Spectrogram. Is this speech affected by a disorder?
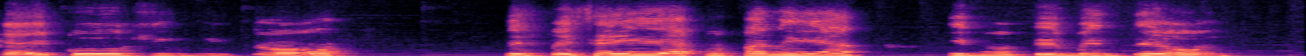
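Yes: cerebral palsy; from birth in Bogotá, near death as newborn, long incubator stay, physical disability, needs assistance; age 37; speech difficulty, noted as a hurdle for work as lecturer.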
